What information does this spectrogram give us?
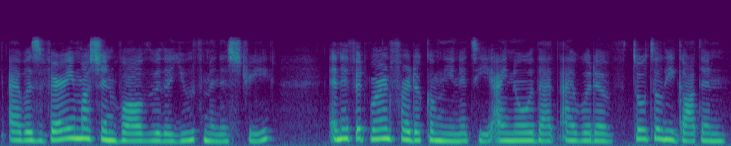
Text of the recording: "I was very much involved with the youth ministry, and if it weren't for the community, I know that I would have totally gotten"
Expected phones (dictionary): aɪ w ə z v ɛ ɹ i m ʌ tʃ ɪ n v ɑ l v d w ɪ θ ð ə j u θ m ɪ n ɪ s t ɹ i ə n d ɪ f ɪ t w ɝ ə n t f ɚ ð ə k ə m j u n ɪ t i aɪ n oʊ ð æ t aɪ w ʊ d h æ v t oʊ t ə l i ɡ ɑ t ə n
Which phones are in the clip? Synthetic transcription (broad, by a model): aɪ w ə z v ɛ ɹ i m ʌ tʃ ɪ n v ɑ l v d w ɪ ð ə j u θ m ɪ n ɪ s t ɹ i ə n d ɪ f ɪ t w ɝ ə n t f ɚ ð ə k ə m j u n ɪ t i aɪ n oʊ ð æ t aɪ w ʊ d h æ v t oʊ t ə l i ɡ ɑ t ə n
